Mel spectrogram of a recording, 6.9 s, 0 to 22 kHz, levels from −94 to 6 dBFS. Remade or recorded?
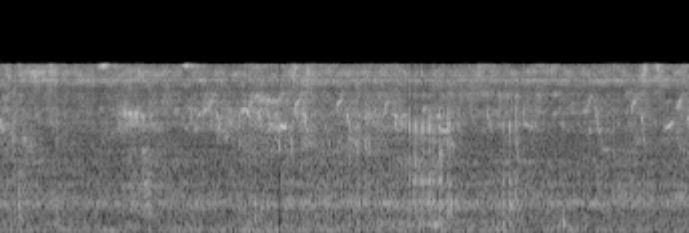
remade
